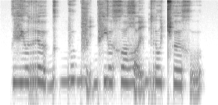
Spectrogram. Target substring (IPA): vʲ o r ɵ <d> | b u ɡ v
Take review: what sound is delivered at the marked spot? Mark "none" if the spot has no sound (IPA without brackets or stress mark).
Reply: ɡ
